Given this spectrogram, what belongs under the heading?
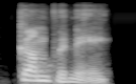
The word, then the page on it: company: Indian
